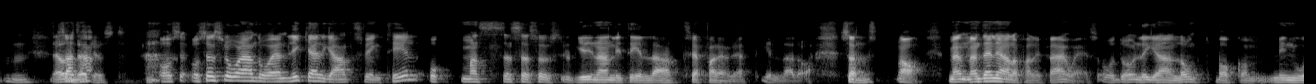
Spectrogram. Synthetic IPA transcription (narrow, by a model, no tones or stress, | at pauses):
sɔat̪st̪ | ɔsɛɔsɛnsloːɾhand̪oɛnliːkaɛlɛɡant̪svɪŋt̪ʰɪlɔk̚mansɛnsɛsɔɡɾiːnəɾhanliːt̪əɪlːat̪ʰɾɛfːad̪ɛnɾɛ̰t̪ːɪlːad̪o̰sɔat̪ | ɑːmɛnmɛnd̪ɛnæɾjalːafalːɪfæɾwɛ̰jsɔd̪ɔlɪɡːəɾhanlɔŋt̪bɑːkɔmːɪn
